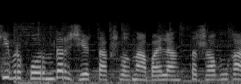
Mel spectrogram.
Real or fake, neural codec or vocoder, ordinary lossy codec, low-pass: real; none; none; none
